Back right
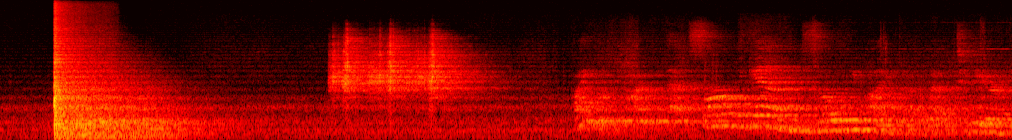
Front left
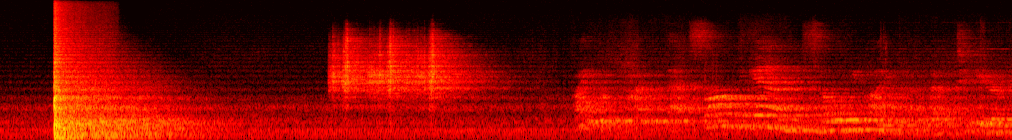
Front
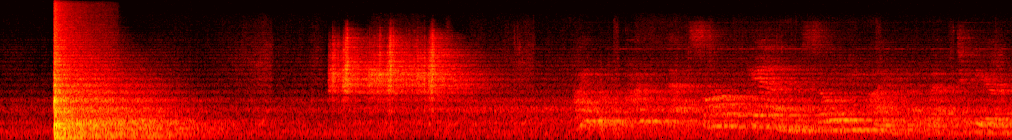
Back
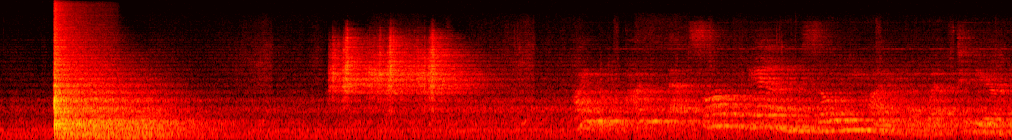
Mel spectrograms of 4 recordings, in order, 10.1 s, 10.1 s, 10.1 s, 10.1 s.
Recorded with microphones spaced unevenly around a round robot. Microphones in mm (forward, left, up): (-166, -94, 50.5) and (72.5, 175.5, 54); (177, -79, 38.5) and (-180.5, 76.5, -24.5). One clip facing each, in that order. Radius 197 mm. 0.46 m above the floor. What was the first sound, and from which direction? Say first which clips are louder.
An explosion: front left 3 dB, front 2 dB; 25° left.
